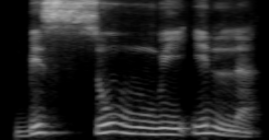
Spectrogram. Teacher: Hamzah pertama itu dia diubah menjadi wawu. Ya. Pertama diganti dengan wawu, kemudian wawunya diidghamkan ke wawu berikutnya ya. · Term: mengidghamkan hamzah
